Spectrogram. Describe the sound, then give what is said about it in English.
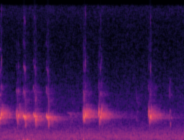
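A wild bird gives a run of short, high chirps in quick bursts, several notes clustered together, then pauses and chirps again, fairly loud over a faint background hiss with no talking. “Still pointing at these wild birds.”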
